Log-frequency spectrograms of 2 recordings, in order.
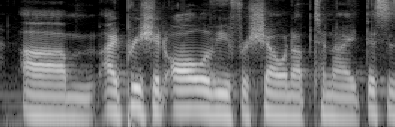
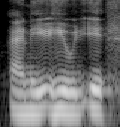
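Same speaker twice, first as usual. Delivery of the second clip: ordinary delivery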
